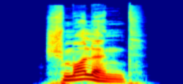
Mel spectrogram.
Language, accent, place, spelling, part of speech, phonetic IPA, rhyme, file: German, Germany, Berlin, schmollend, verb, [ˈʃmɔlənt], -ɔlənt, De-schmollend.ogg
- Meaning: present participle of schmollen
